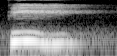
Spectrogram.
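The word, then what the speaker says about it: Pi: Their relationship was a roller coaster where she would call him pee if they were on good terms. Not pee like urine. Pee like P-I. That's how you pronounce it in Portuguese.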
